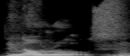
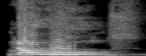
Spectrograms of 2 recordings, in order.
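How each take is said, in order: First: Said in the usual way. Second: High, drawn-out full-force scream; screamed slogan. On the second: Retold or imitated. Speaker imitates hippie lady running out, screaming. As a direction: scream it out long, pitch way up. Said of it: "and she screamed".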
